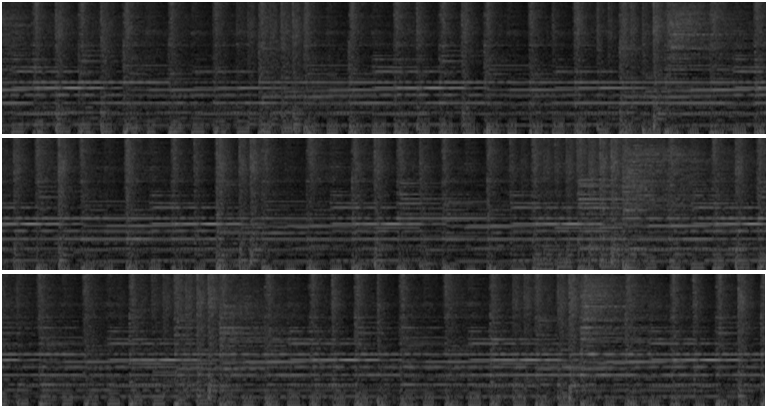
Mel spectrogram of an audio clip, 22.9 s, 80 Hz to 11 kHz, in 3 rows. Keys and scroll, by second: 1.4 Left, 12.7 Return.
